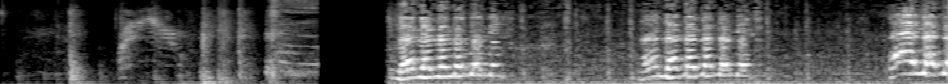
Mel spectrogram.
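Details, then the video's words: Kitten meowing, in a home amid talking: after a pause, three loud drawn-out meows with a wavering, rising-and-falling pitch, the first around a second long, spaced a second or two apart, with soft earlier squeaks and background chatter. "kitten meowing call"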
